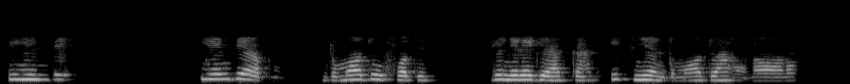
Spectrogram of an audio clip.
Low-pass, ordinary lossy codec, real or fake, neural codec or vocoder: 3.6 kHz; Opus, 16 kbps; real; none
